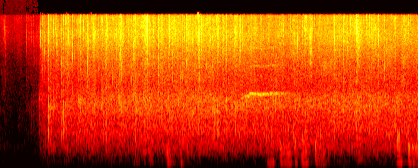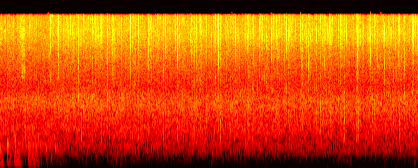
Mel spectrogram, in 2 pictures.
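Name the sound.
audience standing and clapping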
